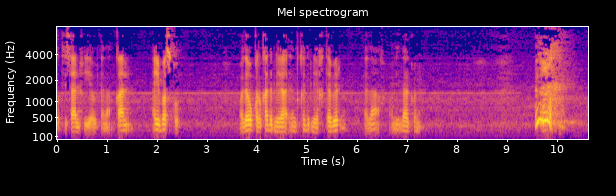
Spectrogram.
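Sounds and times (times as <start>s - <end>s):
speech: 0.2s - 2.5s, 3.6s - 7.4s
person sneezing: 9.6s - 10.4s.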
